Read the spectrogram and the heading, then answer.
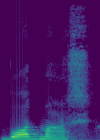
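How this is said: It is said with a Bengali rounded 'o' vowel.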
